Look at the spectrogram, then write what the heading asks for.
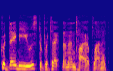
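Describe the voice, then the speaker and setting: A man's voice: deep voice, expressive, moderate pace, slightly rough, no room sound, voice pushed up, heavily acted. Man voicing a tense, snappish human leader. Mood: urgent. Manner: snappish, urgent. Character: tense human leader facing a grave choice. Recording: dull dry recording.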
